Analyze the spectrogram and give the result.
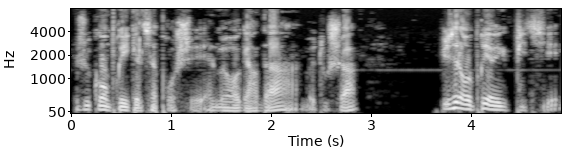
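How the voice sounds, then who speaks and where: A man narrating a classic tale in a measured, expressive audiobook reading. His voice sits low with a gravelly, husky grain, and his pitch moves a lot. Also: lo-fi sound. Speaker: audiobook reader.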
